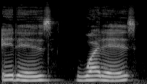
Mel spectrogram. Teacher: it is what is 都是要连出这个小弹舌音的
